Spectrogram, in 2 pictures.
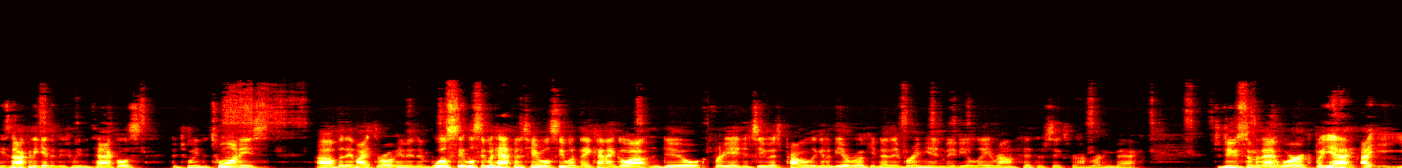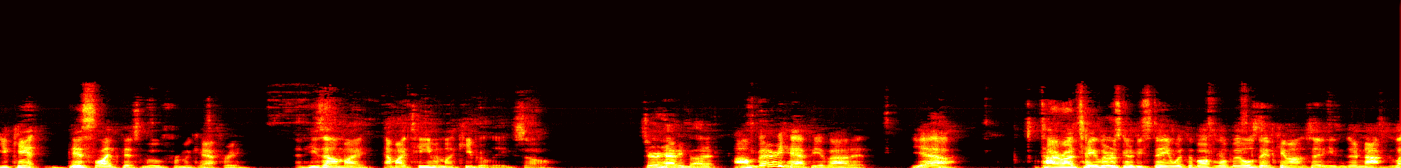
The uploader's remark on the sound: Tripped on a wire and fucked up the audio quality.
